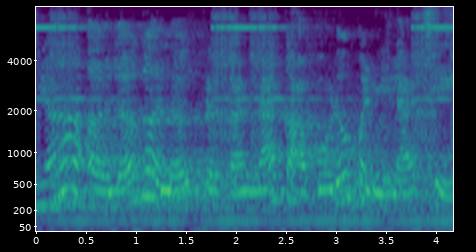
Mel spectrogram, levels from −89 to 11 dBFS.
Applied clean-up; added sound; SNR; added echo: none; Telephone; 13 dB; reverberation time 2.6 s.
